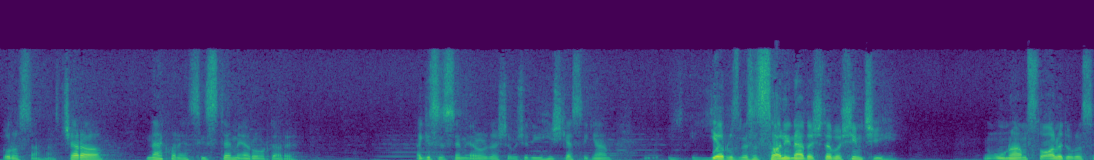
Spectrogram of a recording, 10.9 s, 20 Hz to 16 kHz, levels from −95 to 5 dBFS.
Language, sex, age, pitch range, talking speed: Persian, male, 40-59, 115-160 Hz, 150 wpm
